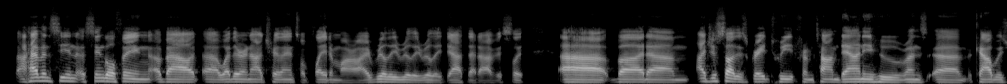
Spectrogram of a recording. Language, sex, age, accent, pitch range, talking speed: English, male, 30-49, American, 115-140 Hz, 240 wpm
